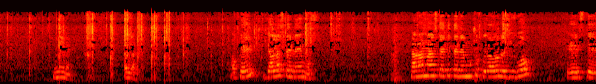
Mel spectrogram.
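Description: A woman talks calmly, close by.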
